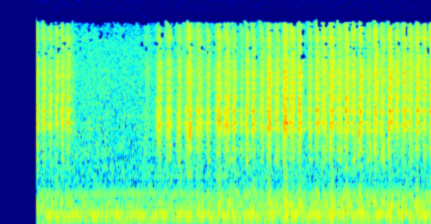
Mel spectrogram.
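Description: Abrasive paper scrubs over a painted vase in steady back-and-forth strokes, a close, continuous rasping rub with a rhythmic texture.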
